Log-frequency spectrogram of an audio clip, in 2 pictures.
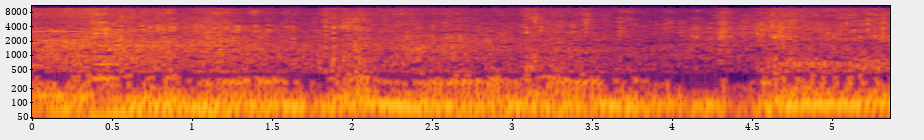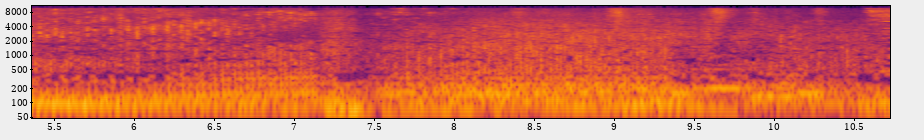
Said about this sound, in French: Ah, c'est les taxis. C'est les taxis.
